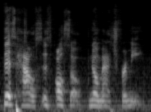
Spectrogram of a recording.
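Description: A woman voicing a greedy, boastful wolf who makes loud, menacing demands. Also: medium pitch, moderate pace, creaky, natural voice.

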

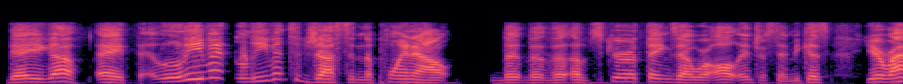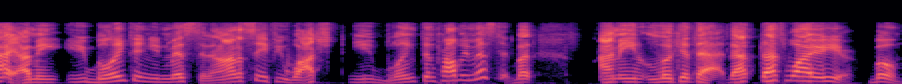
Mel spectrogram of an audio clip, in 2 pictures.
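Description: A man co-hosting a casual sports podcast, animated and rambling, repeating himself as he talks. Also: a little high, a little fast, no room sound, highs cut off. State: sleepy, yawning late at night. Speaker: podcast co-host.

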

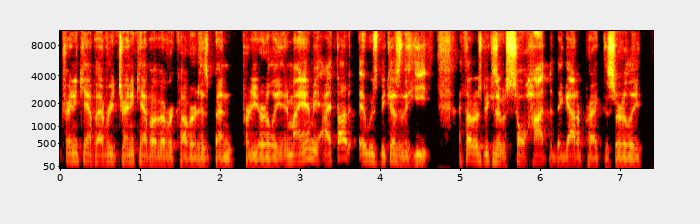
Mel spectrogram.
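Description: A man's voice: on the low side, very fast, a bit bright. A man hosting a casual sports podcast, rambling and restarting his sentences, tired from early mornings, with dry jokes. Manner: rambling, self-interrupting, dry joking. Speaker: podcast host.

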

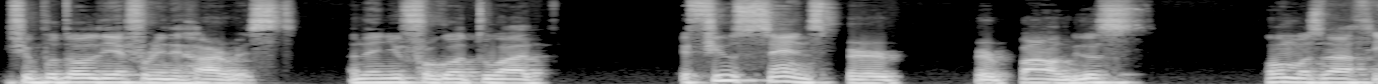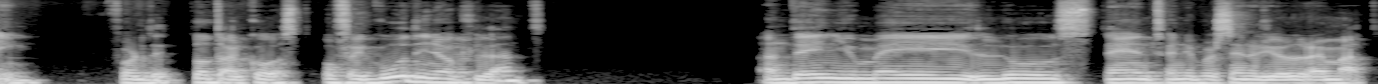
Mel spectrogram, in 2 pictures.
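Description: A young man from Argentina, giving earnest, halting answers as an interview guest. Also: mid-range voice, steady tone, mellow, low-quality recording. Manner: earnest, halting, restarts phrases. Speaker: guest researcher.

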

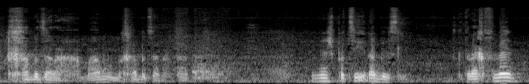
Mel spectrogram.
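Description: A man, a rabbi, giving an informal Torah talk in a rambling, conversational way with sudden louder bursts. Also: mid-range voice, animated, fairly quick, creaky, slight background noise.

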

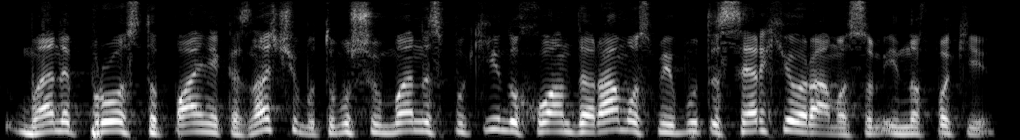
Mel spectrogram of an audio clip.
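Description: A man's voice: sits high, very fast. A man who works as a football commentator, co-hosting a casual podcast chat, rambling and correcting himself as he talks.

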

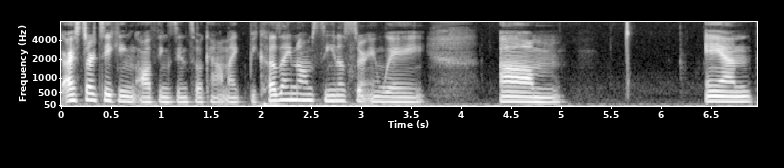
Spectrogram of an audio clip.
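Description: A woman's voice: fairly low pitch, clear, resonant tone, no echo. A young woman co-hosting a podcast, talking candidly and bluntly in casual chat, often laughing. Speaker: podcast co-host.

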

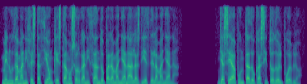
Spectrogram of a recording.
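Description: A man's voice: on the high side, fast, a little mellow, clean tone, no echo, close to an everyday voice. Chatty meddling mother, read by a man, dry dull audio. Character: cheerful, meddling middle-aged mother on a ranch.

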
